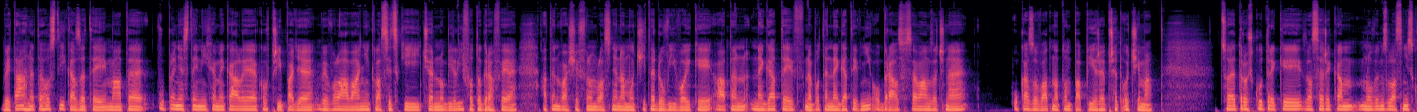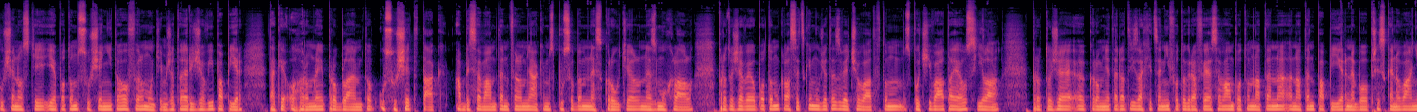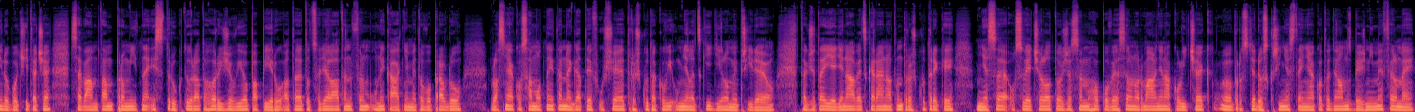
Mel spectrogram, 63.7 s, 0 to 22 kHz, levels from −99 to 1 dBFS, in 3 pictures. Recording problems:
none

